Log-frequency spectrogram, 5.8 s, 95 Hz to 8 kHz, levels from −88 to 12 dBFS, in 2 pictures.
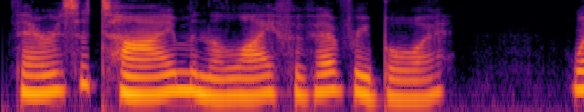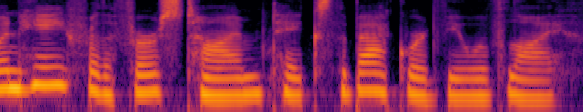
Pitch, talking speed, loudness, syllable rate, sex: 205 Hz, 225 wpm, -19 LUFS, 5.4 syllables/s, female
